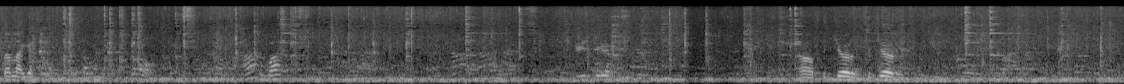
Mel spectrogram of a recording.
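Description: A crowd of diners chatters in a busy, lively room.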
